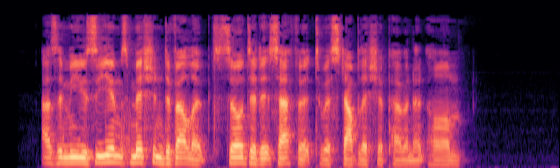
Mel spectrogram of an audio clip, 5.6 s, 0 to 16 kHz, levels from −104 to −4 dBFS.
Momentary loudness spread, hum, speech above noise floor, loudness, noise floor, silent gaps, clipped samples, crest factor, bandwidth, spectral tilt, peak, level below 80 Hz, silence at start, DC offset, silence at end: 11 LU; none; 62 dB; -19 LUFS; -80 dBFS; none; under 0.1%; 18 dB; 11.5 kHz; -4.5 dB/octave; -2 dBFS; -54 dBFS; 0.4 s; under 0.1%; 1 s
